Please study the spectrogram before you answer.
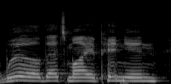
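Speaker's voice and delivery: high, drawn-out whiny retort; mock defiant kid. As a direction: imitate a child's stubborn comeback. Parent mimics son's retort.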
